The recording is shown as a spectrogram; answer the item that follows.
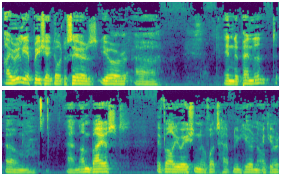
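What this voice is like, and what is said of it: Speaks with a noticeable accent. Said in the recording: “I will not apologize for my accent.”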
